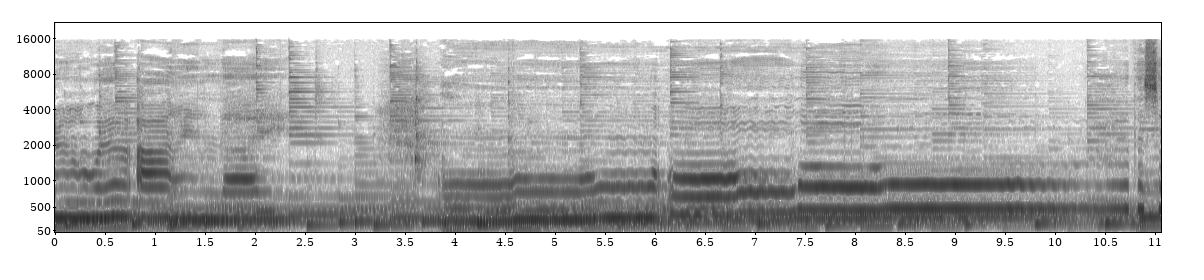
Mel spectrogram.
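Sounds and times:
acoustic guitars playing: 0:00.0 - 0:11.0
man and woman singing: 0:03.8 - 0:11.0.

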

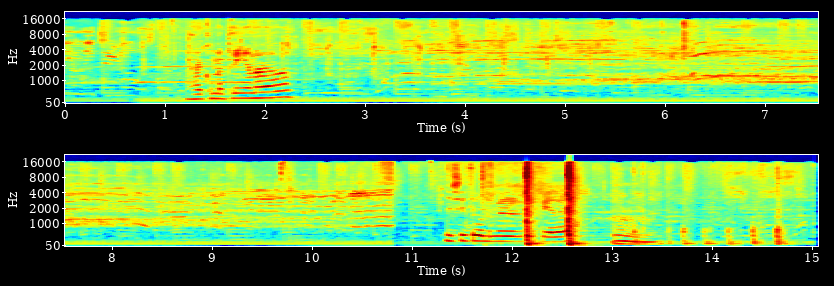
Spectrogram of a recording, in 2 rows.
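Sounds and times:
music through television speaker: 0:00.0 - 0:15.0
steady low hum: 0:00.0 - 0:15.0
crowd cheering and whooping: 0:00.6 - 0:10.9.

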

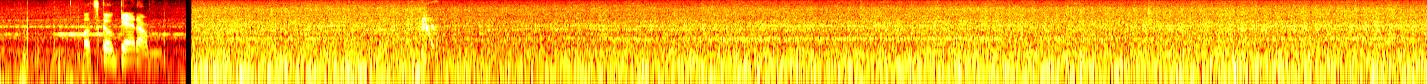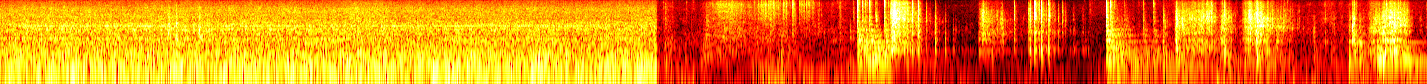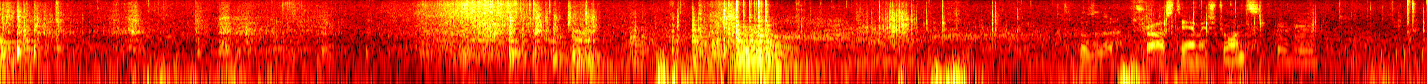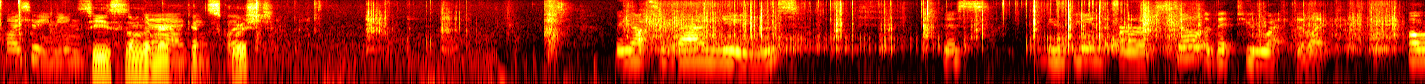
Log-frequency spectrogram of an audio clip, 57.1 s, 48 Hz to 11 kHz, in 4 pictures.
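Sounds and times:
combine harvester droning: 0:00.0 - 0:45.6
knocks and scrapes: 0:20.8 - 0:41.2, 0:45.8 - 0:57.0.

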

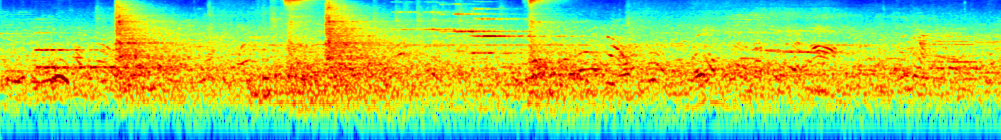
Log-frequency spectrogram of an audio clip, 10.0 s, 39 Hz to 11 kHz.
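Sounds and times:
crowd chattering in a large hall: 0:00.0 - 0:10.0.

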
